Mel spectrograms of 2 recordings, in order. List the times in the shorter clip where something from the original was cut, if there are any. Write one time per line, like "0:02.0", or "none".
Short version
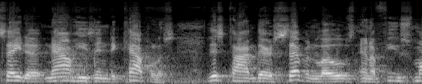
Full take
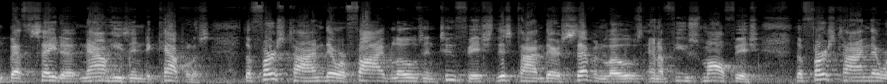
0:02.1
